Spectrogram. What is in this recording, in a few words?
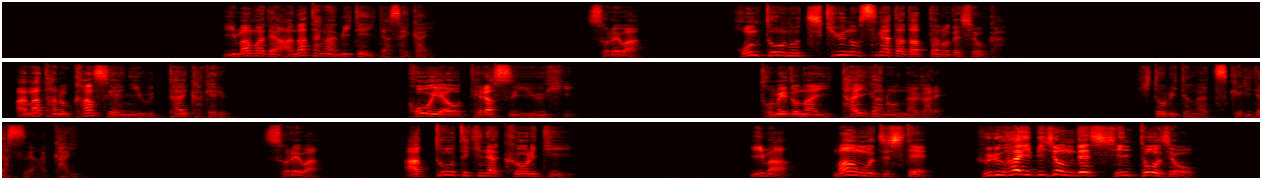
narration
